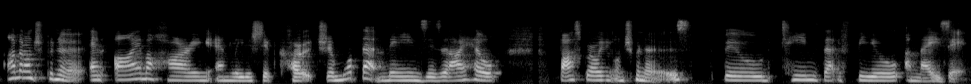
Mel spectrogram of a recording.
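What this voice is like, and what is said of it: Australian accent. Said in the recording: “As you can tell from my accent, I'm Australian”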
